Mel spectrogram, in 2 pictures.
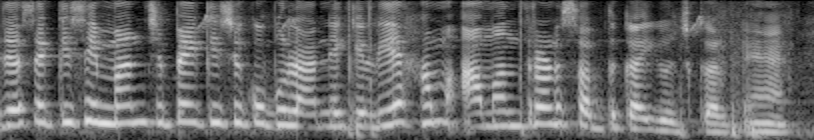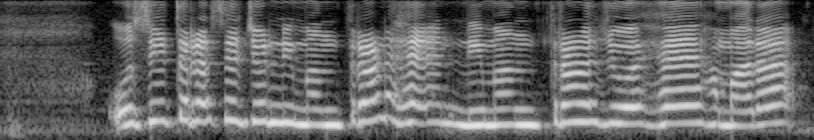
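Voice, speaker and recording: A woman with a high, light voice gives an exam-prep lesson on Hindi spelling. She explains patiently, stopping often and filling the gaps with small hesitations. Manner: patient, explanatory, with frequent pauses and fillers. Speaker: Hindi teacher.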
